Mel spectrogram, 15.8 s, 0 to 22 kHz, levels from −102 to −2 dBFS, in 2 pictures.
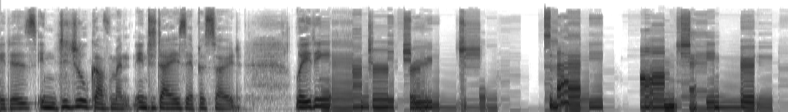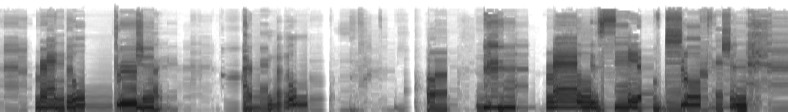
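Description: From 3.21 s to the end, new audio likely arrived too seldom, so most of the sound is replaced by repeats of a short buffer. This robotic sound from repeated short buffers is a rigid metallic buzz at 93.8 Hz, which fits a buffer of about 10.7 ms.

Between 9.67 and 11.22 s, packets kept arriving late and the jitter buffer ran empty seven times. The receiver filled 320 ms in total, the longest wait 120 ms, so the speech drags in a repeated stall, or stutter, with nothing lost.

From 11.92 to 12.14 s, packets were likely held up in transit. The call audio freeze stretches 190 ms of filler, the last 40 ms silent, before the speech resumes where it stopped.

From 14.10 to 15.32 s, a jitter buffer speed-up trims roughly 150 ms of pitch periods to cut the built-up delay. The speech runs at 112% with unchanged pitch and sounds hurried.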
